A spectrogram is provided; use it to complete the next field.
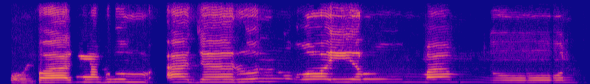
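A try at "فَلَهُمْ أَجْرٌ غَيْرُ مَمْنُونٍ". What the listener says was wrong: Ghairu jangan panjang. Rumam. Rumam. Jangan rumam.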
